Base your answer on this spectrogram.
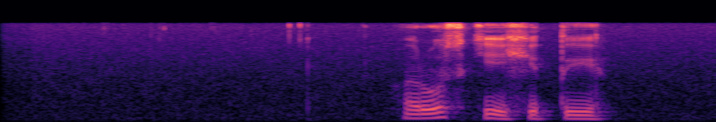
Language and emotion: Russian, neutral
